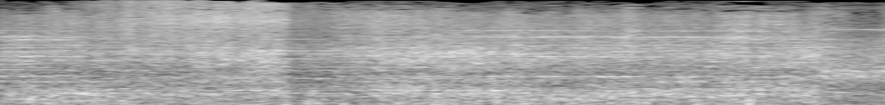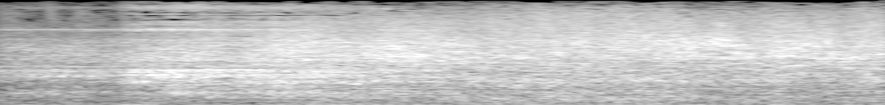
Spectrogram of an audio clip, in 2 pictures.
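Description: Italo AGV high-speed electric train passing at speed: a steady rush of wheels on rails and air, growing louder about five seconds in.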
